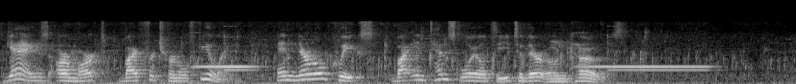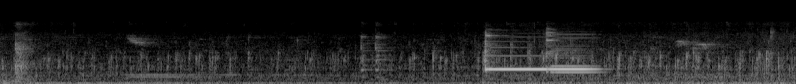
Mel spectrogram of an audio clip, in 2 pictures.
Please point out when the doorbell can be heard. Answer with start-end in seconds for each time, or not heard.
1.9-2.6, 5.8-7.2, 12.8-14.0.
